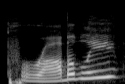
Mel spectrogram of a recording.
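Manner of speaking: slow, high drawn-out probably; drawn-out knowing. Real, not acted. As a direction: stretch it out knowingly. Sarcastic knowing reply.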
